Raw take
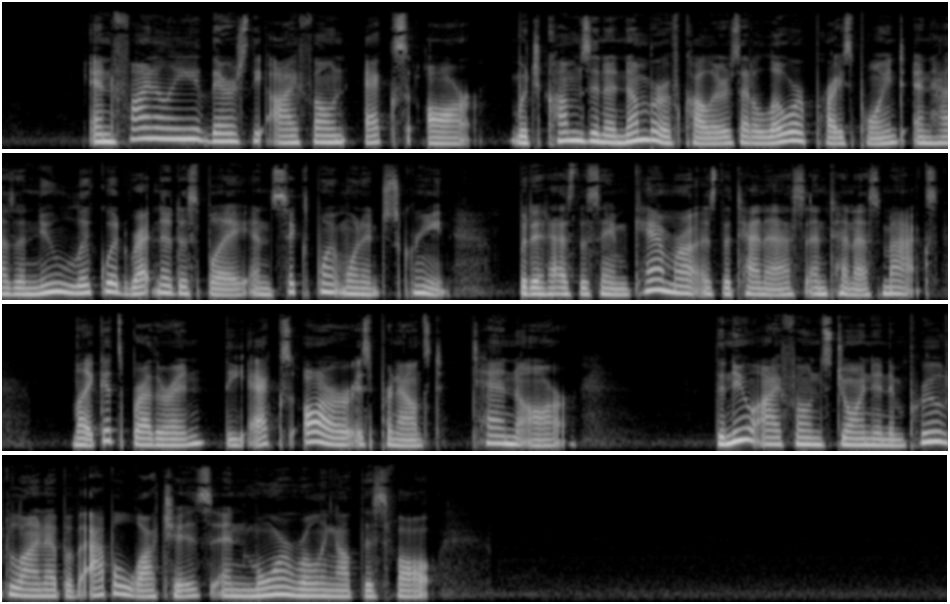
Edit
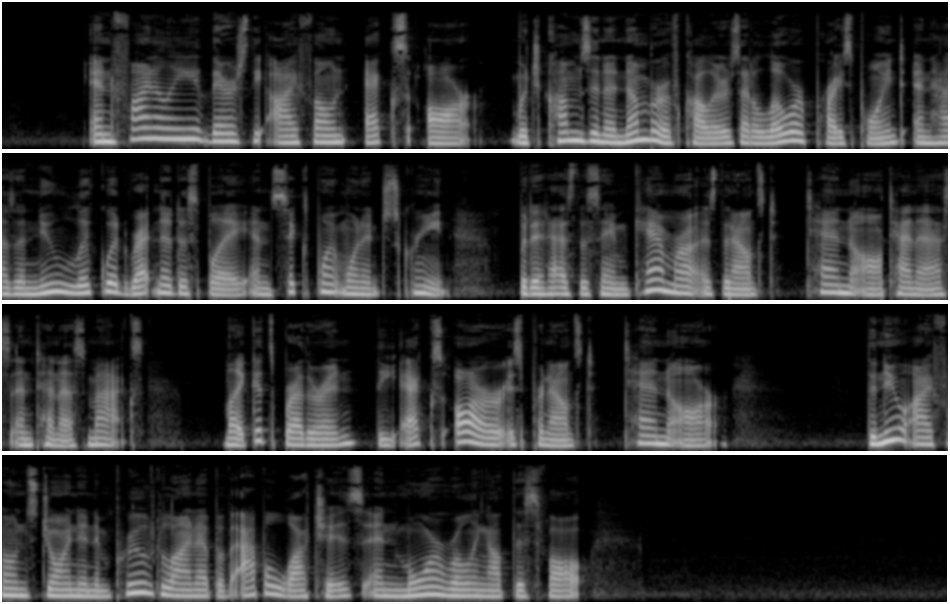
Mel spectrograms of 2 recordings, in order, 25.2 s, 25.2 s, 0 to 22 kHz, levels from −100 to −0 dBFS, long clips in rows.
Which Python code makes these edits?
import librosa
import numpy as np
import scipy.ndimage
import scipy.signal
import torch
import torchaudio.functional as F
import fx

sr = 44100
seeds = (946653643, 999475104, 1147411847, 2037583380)

y = fx.edit(x, sr, fx.duplicate(start_s=15.24, length_s=1.01, to_s=11.16), tone=tone)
